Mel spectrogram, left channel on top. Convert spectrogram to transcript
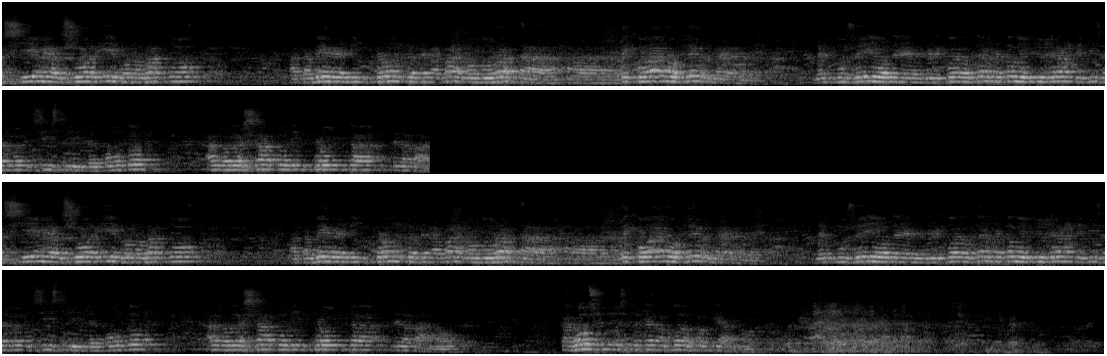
al suo allievo novato, ad avere l'impronta della mano dorata a Recolaro Terme, nel museo di Recolaro Terme, dove i più grandi fisarmonicisti del mondo hanno lasciato l'impronta della mano. Carrozze deve aspettare ancora qualche anno.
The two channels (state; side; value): drops out; left; at 15.4 s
